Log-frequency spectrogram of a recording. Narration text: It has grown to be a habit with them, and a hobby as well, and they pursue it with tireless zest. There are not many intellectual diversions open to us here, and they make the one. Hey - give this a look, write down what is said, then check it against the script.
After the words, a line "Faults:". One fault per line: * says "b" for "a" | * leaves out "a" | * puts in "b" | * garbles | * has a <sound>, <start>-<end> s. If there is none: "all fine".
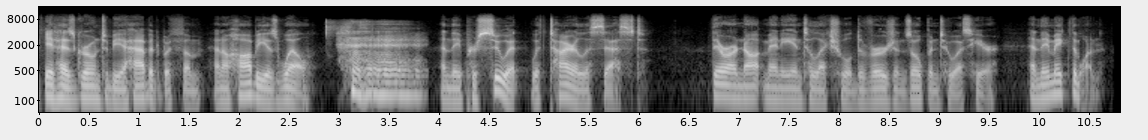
It has grown to be a habit with them, and a hobby as well, and they pursue it with tireless zest. There are not many intellectual diversions open to us here, and they make the one.
Faults:
* has a laugh, 2.9-3.9 s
